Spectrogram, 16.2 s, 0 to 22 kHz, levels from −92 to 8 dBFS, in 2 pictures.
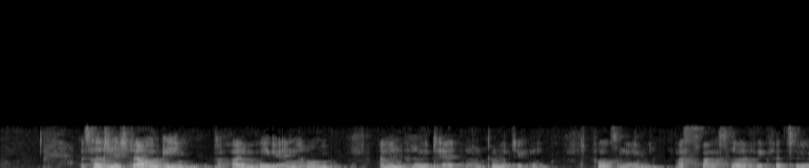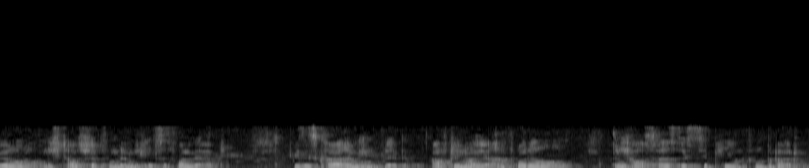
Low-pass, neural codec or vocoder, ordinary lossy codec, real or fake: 5.4 kHz; codec, 16 kHz, 2 kbps, FreqCodec, larger model; none; fake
